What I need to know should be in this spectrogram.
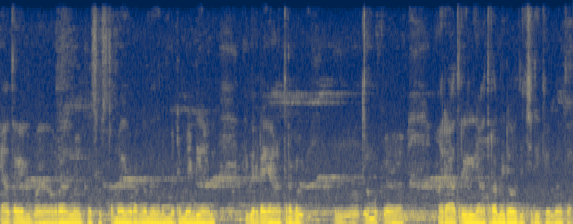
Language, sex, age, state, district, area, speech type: Malayalam, male, 30-45, Kerala, Idukki, rural, spontaneous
